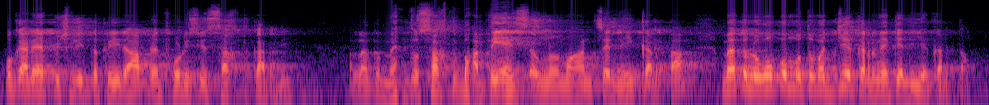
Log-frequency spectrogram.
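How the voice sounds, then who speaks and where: A man's voice: a little high, a little mellow. A man, a religious scholar with a Pakistani Urdu accent, preaching a sermon in a mosque, asking the congregation rhetorical questions and repeating synonyms.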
